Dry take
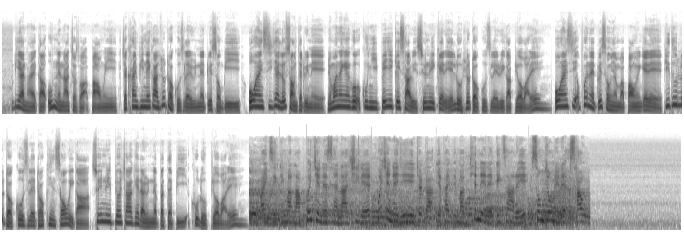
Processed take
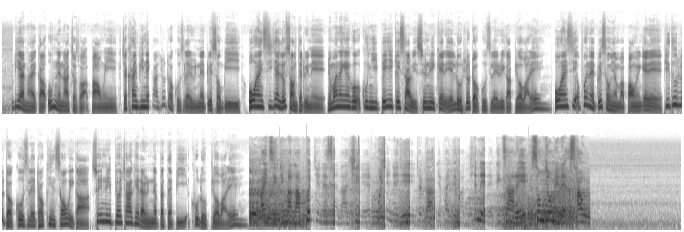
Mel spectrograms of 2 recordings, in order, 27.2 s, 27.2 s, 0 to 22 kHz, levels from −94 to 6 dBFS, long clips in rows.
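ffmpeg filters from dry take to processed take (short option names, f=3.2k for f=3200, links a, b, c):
-filter_complex "[0:a]asettb=1/sr,asplit=3[a][b][c];[a]atrim=end=19.754[d];[b]atrim=start=19.75:end=23.62,asetpts=PTS-STARTPTS,afade=t=in:d=0.004:c=qsin,afade=t=out:st=3.866:d=0.004:c=qsin,aeval=exprs='val(0)*pow(10,-29*if(lt(mod(-2*n/s,1),2*abs(-2)/1000),1-mod(-2*n/s,1)/(2*abs(-2)/1000),(mod(-2*n/s,1)-2*abs(-2)/1000)/(1-2*abs(-2)/1000))/20)':c=same[e];[c]atrim=start=23.616[f];[d][e]acrossfade=d=0.004:c1=hsin:c2=qsin[g];[g][f]acrossfade=d=0.004:c1=qsin:c2=hsin,asplit=2[h][i];[h]atrim=end=2.92,asetpts=PTS-STARTPTS,afade=t=out:st=2.916:d=0.004:c=hsin[j];[i]atrim=start=2.92,asetpts=PTS-STARTPTS,afade=t=in:d=0.99[k];[j][k]concat=n=2:v=0:a=1"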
